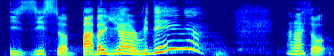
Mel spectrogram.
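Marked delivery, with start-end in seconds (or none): 0.1-2.5 slow, loud mock French accent, stretched out; a Frenchwoman trying her careful English. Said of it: "but with this kind of accent".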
